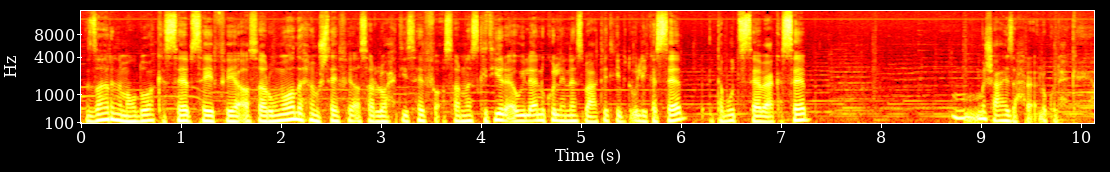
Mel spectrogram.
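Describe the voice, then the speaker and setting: A man's voice: mid-range voice, warm tone. A young man with an Egyptian accent narrating a first-person horror story in a dramatic way, with hesitant restarts. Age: young adult. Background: faint music.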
